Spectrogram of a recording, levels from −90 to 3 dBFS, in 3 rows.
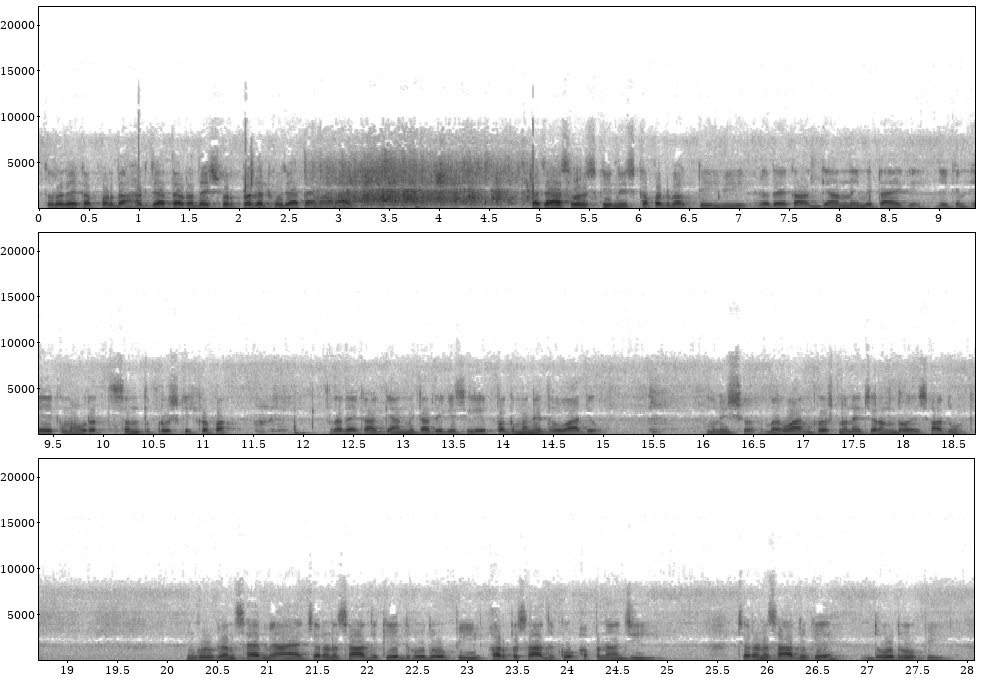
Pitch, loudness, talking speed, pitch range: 110 Hz, -23 LUFS, 150 wpm, 100-120 Hz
